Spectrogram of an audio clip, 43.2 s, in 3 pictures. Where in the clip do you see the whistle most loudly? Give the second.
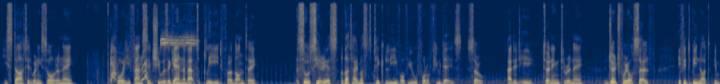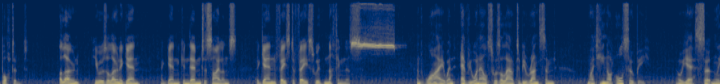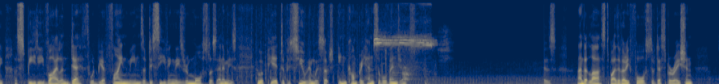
22 s.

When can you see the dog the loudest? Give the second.
3 s.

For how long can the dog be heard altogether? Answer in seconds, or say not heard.
3 s.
